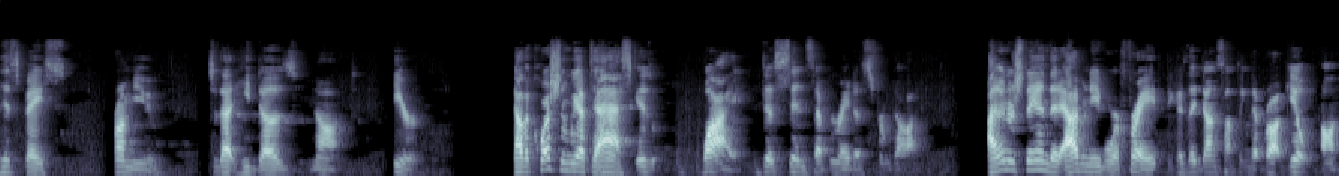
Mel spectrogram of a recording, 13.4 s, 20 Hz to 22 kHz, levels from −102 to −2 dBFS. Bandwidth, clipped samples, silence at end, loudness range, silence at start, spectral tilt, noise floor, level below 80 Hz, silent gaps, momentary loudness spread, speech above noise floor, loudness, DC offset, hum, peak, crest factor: 8.8 kHz; under 0.1%; 0.05 s; 7 LU; 0 s; -3.5 dB/octave; under -90 dBFS; -84 dBFS; 1.06-1.14 s, 2.00-2.08 s, 3.86-3.93 s, 4.53-5.13 s, 9.58-9.87 s; 18 LU; over 63 dB; -26 LUFS; under 0.1%; none; -4 dBFS; 24 dB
